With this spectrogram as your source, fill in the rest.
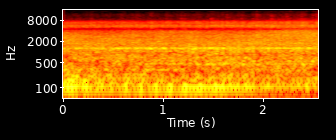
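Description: A freshly overhauled engine runs at the exhaust pipe, a loud, steady, dense rumble with no breaks and no voices.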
